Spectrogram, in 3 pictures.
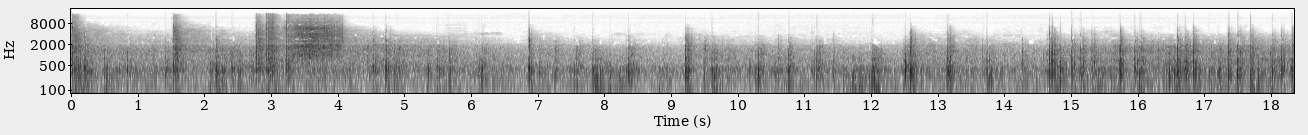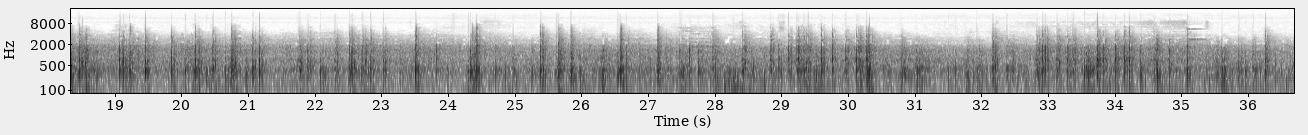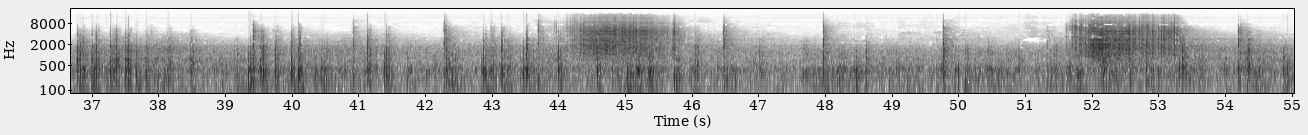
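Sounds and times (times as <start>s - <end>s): distant fireworks bangs and pops: 0.0s - 55.0s.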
